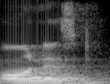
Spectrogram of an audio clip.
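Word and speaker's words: honest: sound आ रही है जैसे ऑनेस्ट एच यहां पे साइलेंट है तो ऑनेस्ट बोलते हैं तो क्या आएगा एन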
